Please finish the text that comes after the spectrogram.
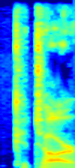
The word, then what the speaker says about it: Qatar: different ways it's like the pronunciation of of uh gutter it used to be uh guitar qatar is cutter for a while yeah cutter i mean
